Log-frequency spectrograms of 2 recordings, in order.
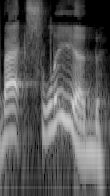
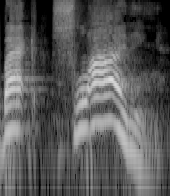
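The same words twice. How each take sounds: First: Said in the usual way. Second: "Backsliding" drawn out very slowly; stress on BACKSLIDING. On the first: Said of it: "he didn't say that they had backslid". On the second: Shown as a demonstration. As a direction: stretch out each part of "Backsliding". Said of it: "He said".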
